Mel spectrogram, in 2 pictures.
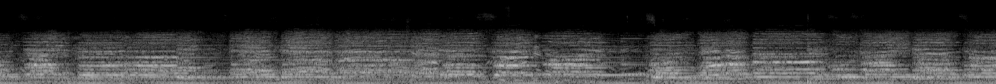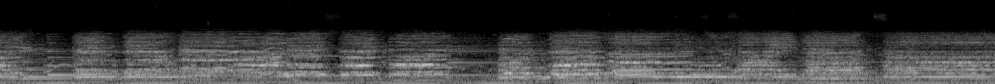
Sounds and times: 0.0s singers 19.9s
0.0s voices 19.9s

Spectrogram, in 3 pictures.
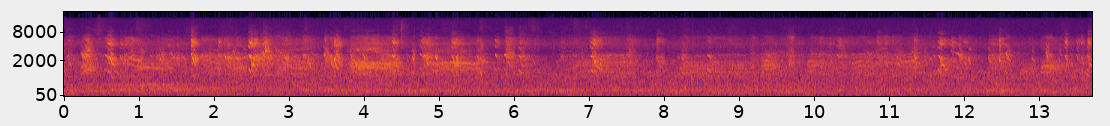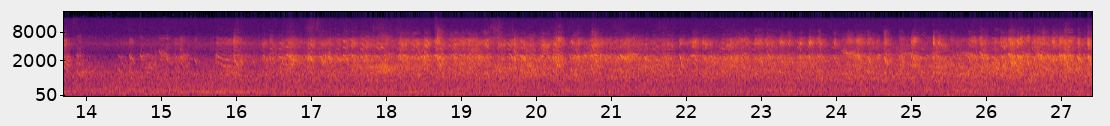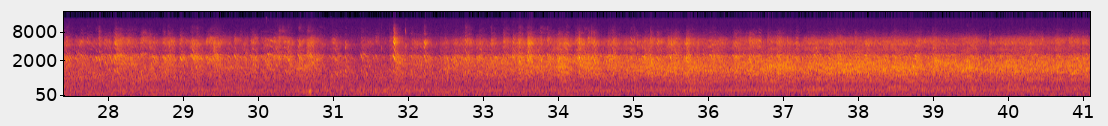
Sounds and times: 0.0s Crows and jackdaws war 41.0s

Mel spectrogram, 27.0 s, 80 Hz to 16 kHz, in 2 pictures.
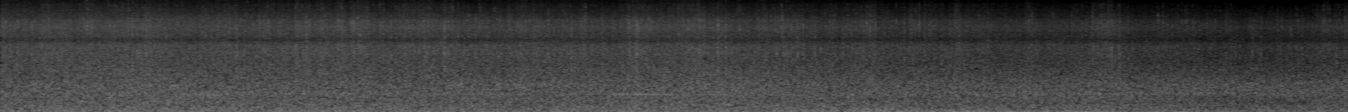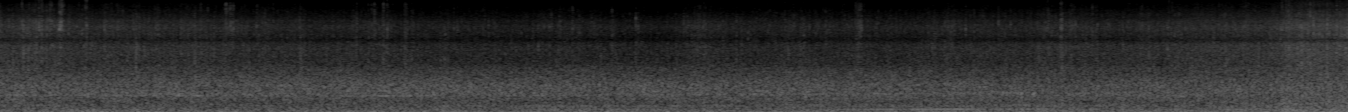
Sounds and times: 0.0s dry leaves rattling in the wind 26.9s

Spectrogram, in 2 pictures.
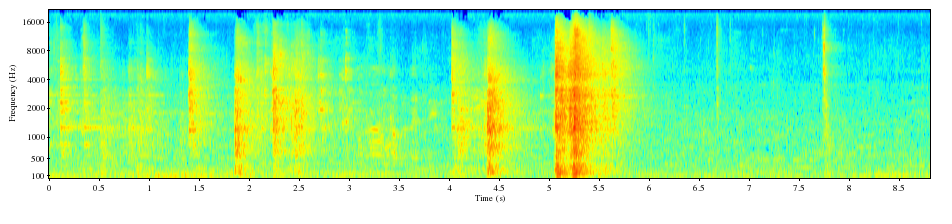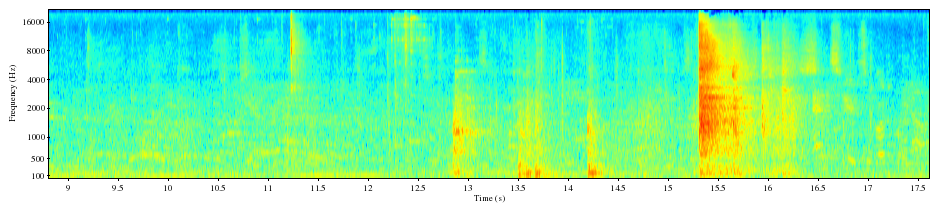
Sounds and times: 0.0s Workers packing up a scaffold 6.8s
11.9s Workers packing up a scaffold 17.2s

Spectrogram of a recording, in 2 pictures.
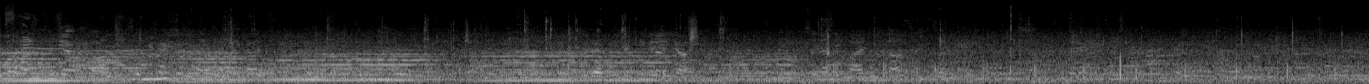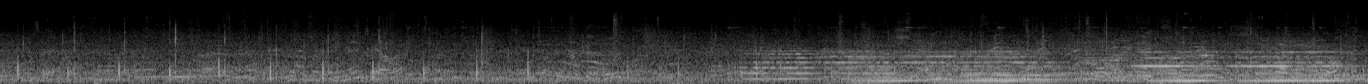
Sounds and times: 0.0s Christmas music 8.7s
20.8s Christmas music 27.3s

